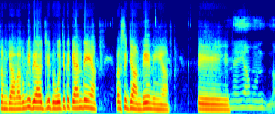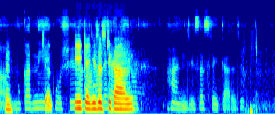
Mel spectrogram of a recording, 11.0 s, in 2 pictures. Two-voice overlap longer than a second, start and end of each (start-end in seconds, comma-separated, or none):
6.4-8.1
